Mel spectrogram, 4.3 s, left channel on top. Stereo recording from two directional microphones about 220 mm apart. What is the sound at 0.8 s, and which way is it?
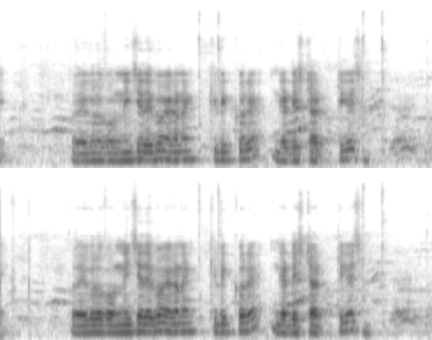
A man's voice, 55° right (ahead or behind).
